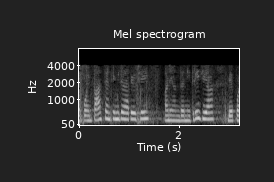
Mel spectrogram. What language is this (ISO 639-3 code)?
guj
